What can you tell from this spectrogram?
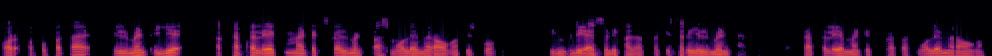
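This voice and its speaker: A man's voice: mid-range voice, steady tone, a little fast, dry recording. A man teaching a maths lesson to a class, patient and repetitive, often checking that students follow. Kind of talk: classroom lecture. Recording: dull lo-fi sound, dry.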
